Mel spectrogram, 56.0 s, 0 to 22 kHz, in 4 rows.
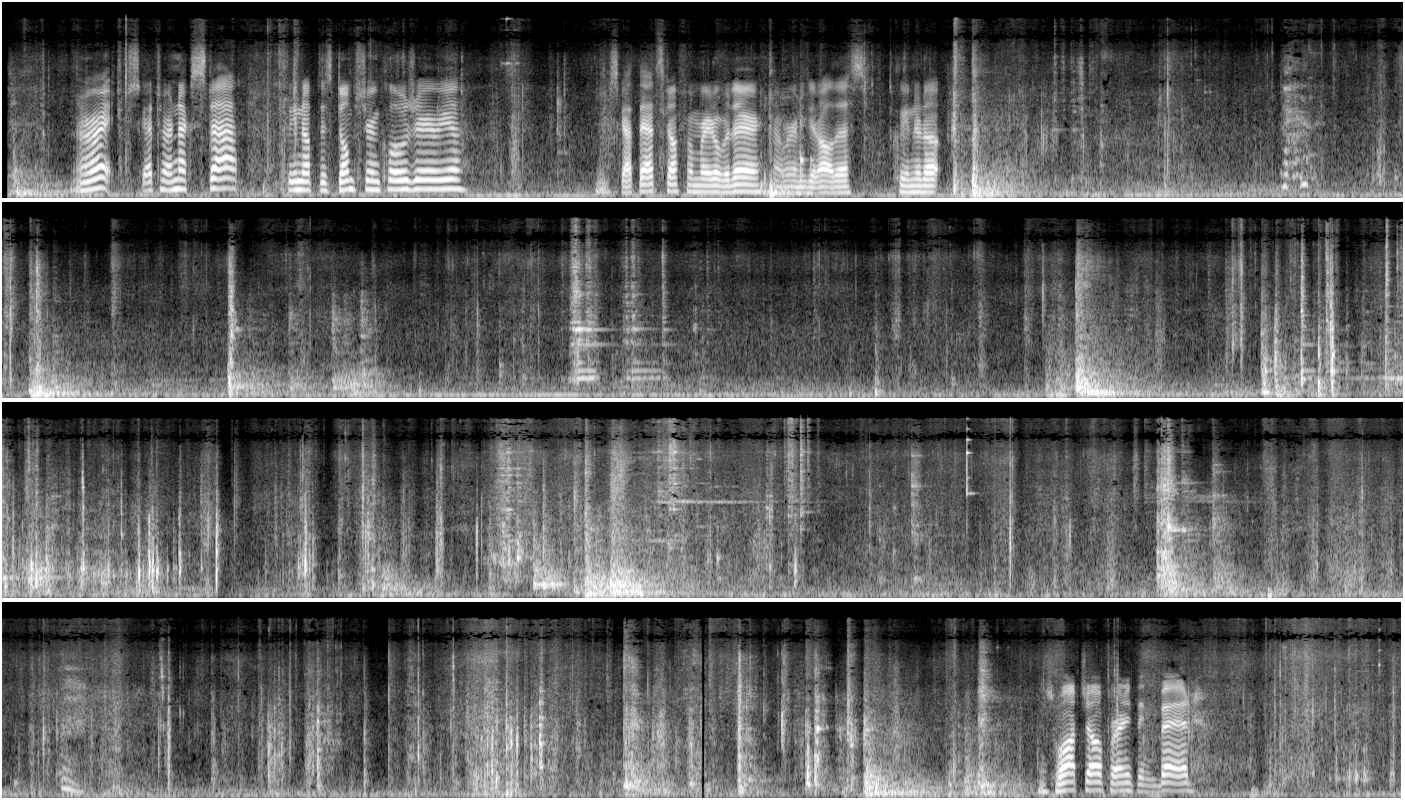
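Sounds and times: debris knocks and clinks: 18.8 - 21.3, 24.4 - 41.7
footsteps on littered ground: 21.1 - 39.5, 40.4 - 50.0, 51.3 - 56.0
rustling: 51.2 - 56.0.

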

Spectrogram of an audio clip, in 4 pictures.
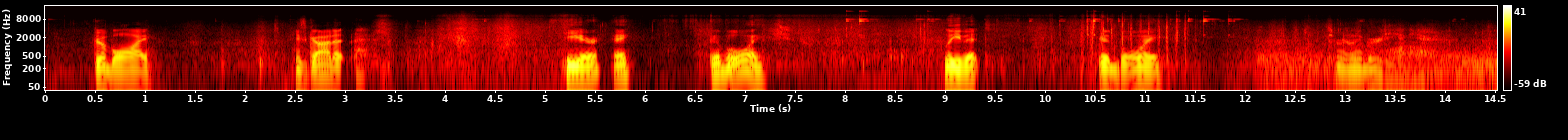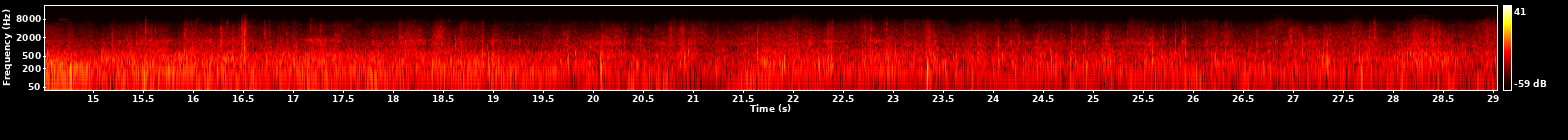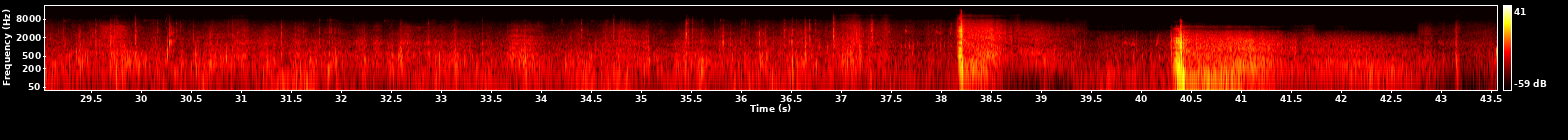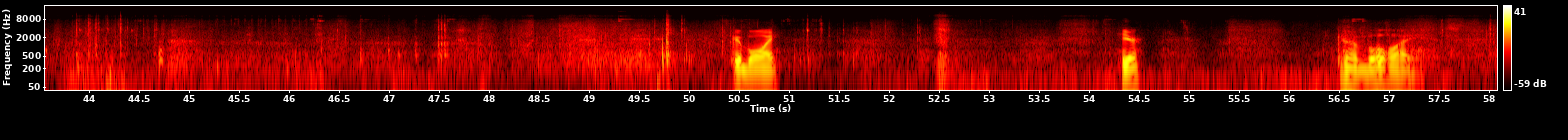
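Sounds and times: footsteps through dry grass: 1.1 - 2.6, 3.2 - 39.8, 42.8 - 58.0
sharp crack: 38.1 - 39.3, 40.2 - 42.8
shotgun shot: 38.2 - 39.1, 40.3 - 42.7.

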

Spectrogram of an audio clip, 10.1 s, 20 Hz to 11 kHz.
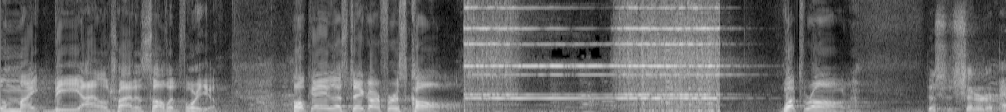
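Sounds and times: telephone bell ringing: 4.6 - 7.8.

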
